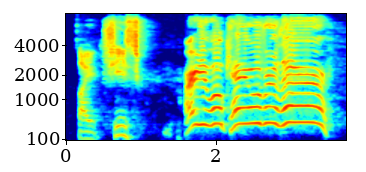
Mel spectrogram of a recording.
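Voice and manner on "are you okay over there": very high, loud, top-of-the-lungs shout. Voicing a character calling over noise to the next canoe: yelling at the top of her voice. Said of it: "she has to yell at the top of her voice to be heard".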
